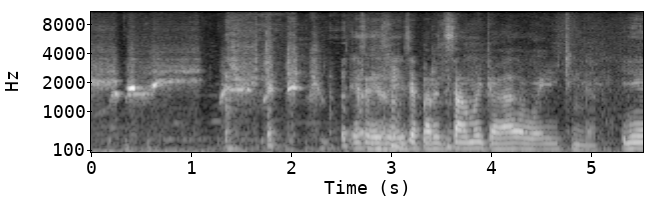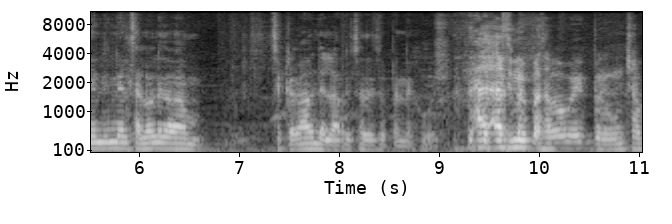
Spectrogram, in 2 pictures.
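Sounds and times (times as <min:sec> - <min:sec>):
person whistling a melody imitating a phone ringtone: 0:00.0 - 0:02.4
laughter: 0:01.3 - 0:03.9, 0:08.9 - 0:10.0
speech: 0:02.5 - 0:06.7, 0:07.4 - 0:11.0.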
